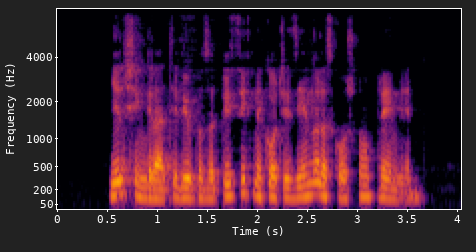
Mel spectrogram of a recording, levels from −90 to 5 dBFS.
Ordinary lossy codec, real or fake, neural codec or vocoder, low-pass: none; real; none; 7.2 kHz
